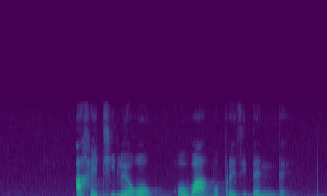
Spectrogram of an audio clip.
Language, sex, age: Northern Sotho, male, 24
